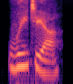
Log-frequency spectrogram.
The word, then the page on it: wheatear: Indian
